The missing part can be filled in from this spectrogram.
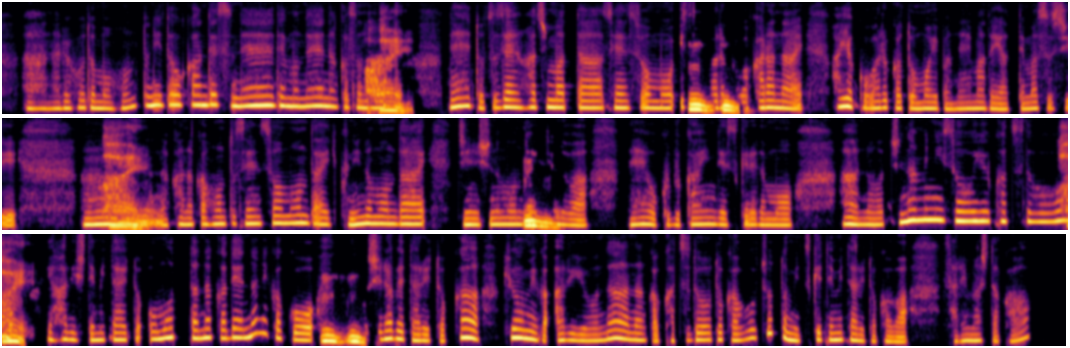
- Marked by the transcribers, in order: other background noise
- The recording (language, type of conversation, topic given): Japanese, advice, 社会貢献や意味のある活動を始めるには、何から取り組めばよいですか？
